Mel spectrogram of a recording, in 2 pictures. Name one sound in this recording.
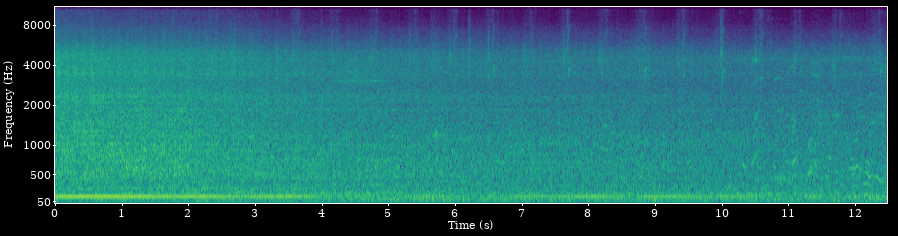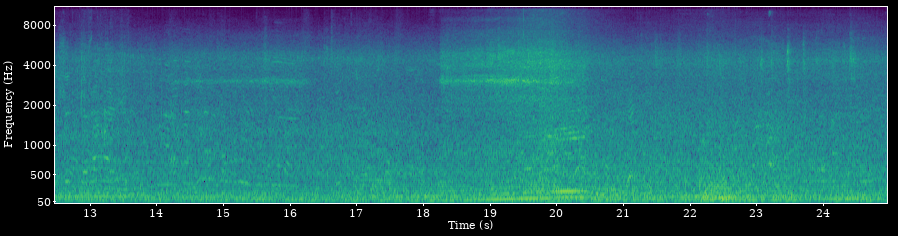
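Street traffic hums steadily outdoors.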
